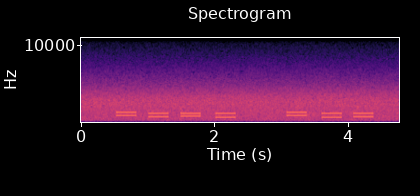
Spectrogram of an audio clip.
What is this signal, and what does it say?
DTMF, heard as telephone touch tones, dialled by hand, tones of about 290 ms, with radio hiss. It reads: 0471 014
